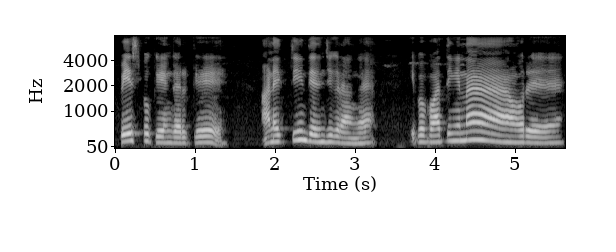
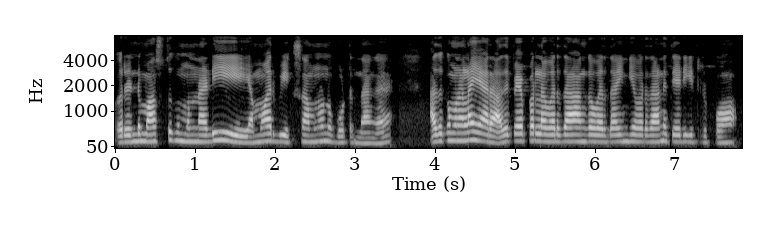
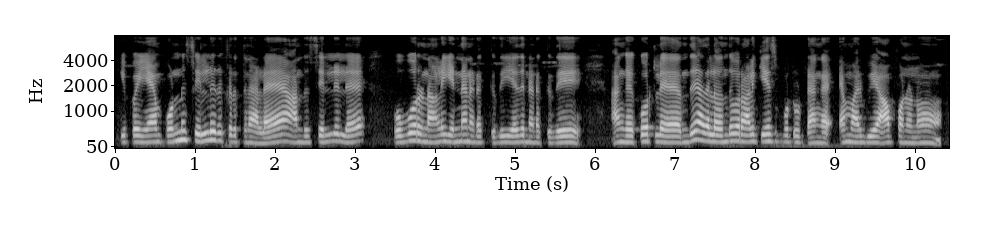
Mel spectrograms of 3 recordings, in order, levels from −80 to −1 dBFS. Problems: none marked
